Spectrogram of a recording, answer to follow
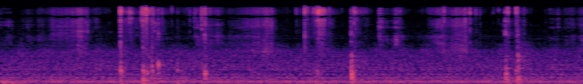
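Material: Kinetic sand.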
